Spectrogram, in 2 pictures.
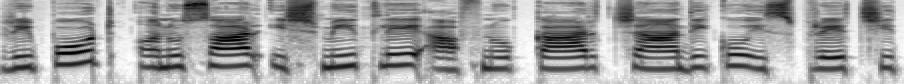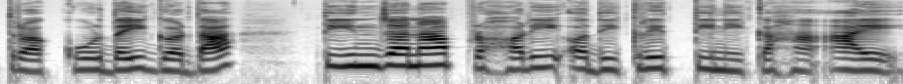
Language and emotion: Nepali, neutral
